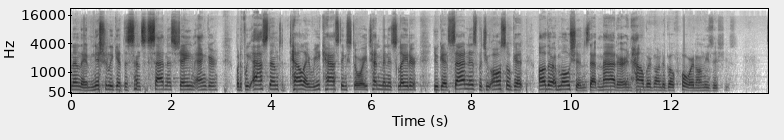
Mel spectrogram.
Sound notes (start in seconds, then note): none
